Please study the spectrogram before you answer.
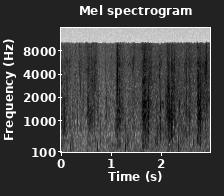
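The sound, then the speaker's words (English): Footsteps of people walking up a path, a quiet, steady run of many soft steps in an even rhythm, with no talk over them. “We'll walk up this way now.”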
